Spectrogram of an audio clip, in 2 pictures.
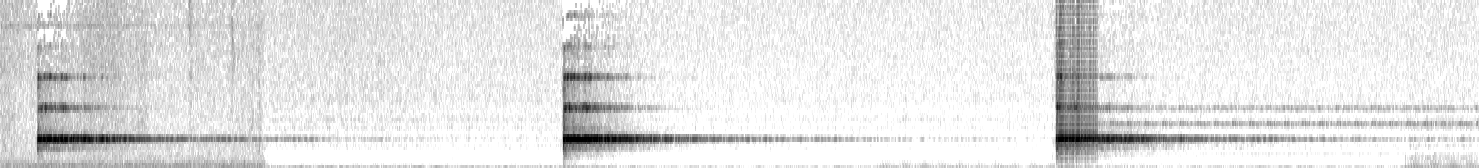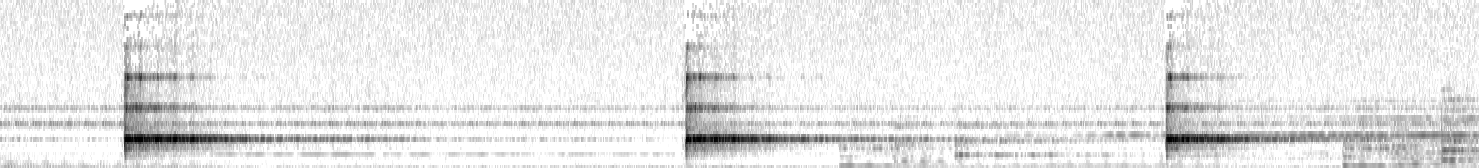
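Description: A rock song opens with a single high, sonar-like ping struck about every five seconds, each ringing out and fading, with faint low tones drifting underneath and no voices.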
